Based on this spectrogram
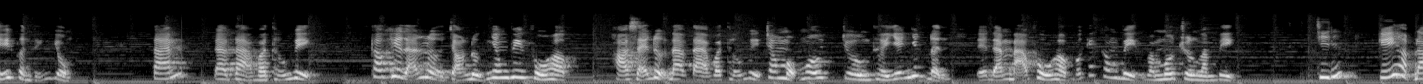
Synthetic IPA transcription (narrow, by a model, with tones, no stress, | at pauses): i˨˦kə˨˩nt̪ḭ˧˩ənzʊ̰˧˨ŋ͡m | t̪aː˨˦mɗaː˨˩wt̪aː˧˩wvaː˨˩t̪ʰɨ̰˧˩ŋvi˨˩ək̚ | sa˧wxi˧ɗa̰ː˧˥lɨ̰˧˨ət͡ɕɔ̰˧˨nɗɨ˨˩ək̚ɲə˧nvi˧ənfu˨˩ɦəː˨˩p̚ | hɔ̰˧˨sɛ̰˧˥ɗɨ˨˩ək̚ɗaː˨˩wt̪a̰ː˧˩wvaː˨˩t̪ʰɨ̰˧˩ŋvi˨˩ək̚t͡ɕɔ˧wŋ͡mmo˨˩t̚mo˧jt͡ɕɨ˨˩əŋt̪ʰəː˨˩jzaː˧nɲə˦˥t̚ɗḭ̈˧˨ŋ̟ | ɗe˧˩ɗaː˧˩mɓaː˧˩wfu˨˩ɦəː˨˩p̚vəː˨˦jkaː˦˥kːə˧wŋ͡mvi˨˩ək̚vaː˨˩mo˧jt͡ɕɨ˨˩əŋlaː˨˩mvi˨˩ək̚ | t͡ɕi˨˦n | ki˨˦həː˨˩p̚ɗ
